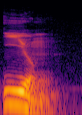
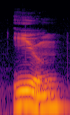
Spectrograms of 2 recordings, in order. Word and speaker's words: 이응: In a syllable, when the pronunciation starts with a vowel, 이응 should be used in the consonant position, and it will be pronounced nothing else but just the vowel sound. For example, 아이, 아이, 오이, 오이. However, when 이응 are written in the bottom, it will be pronounced as the ng sound, the nasal noise.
